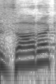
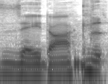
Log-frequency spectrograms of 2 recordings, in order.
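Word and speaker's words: Zadakh: So, the Zodok have staffs of suggestion. Yes. It's pronounced Zadok. What the hell? Like the priest? Yes. Exactly. Like the priest.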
